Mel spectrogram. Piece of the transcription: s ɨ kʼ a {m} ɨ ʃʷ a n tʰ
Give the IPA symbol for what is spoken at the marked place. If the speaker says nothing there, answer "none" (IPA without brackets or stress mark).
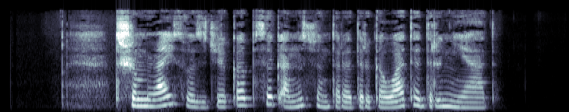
n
